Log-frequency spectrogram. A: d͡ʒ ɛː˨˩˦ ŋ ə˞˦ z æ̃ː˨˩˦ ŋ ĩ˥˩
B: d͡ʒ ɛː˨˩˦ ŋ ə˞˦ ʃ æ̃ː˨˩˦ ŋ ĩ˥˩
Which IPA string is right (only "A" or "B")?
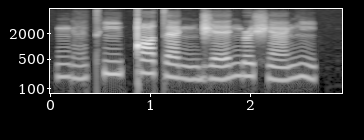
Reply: B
